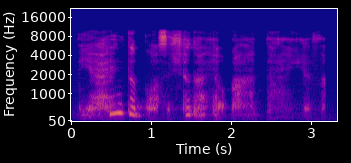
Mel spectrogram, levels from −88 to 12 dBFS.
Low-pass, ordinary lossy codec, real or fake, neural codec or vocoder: 9.9 kHz; none; fake; autoencoder, 22.05 kHz, a latent of 192 numbers a frame, VITS, trained on one speaker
